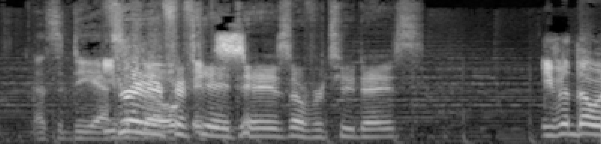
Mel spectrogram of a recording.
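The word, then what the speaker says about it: 358/2 Days: 358 days over 2 days. Even though it's spelled Kingdom Hearts 358 divided by 2 days.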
